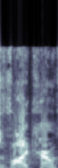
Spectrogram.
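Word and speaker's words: viscount: blade master why is vi count spelled vizcount i doubt any of the other students here could even stand their ground against her in combat much less peter well actually the s is silent but why wow interesting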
